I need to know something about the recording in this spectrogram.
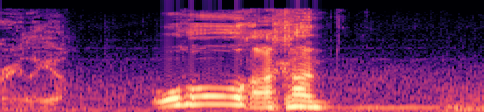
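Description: A young man laughs into a nearby microphone.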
